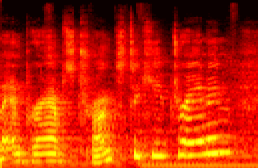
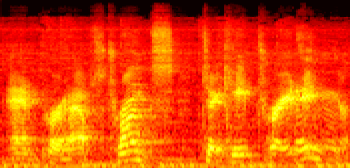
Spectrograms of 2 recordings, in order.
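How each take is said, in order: First: It is read in a plain, normal speaking voice. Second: It is read in a dramatic announcer-style voice.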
